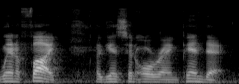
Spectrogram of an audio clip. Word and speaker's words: Orang Pendek: In Sumatra, they have I really hope I pronounced this correctly, the Orang Pendek. – That's how you pronounce it.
